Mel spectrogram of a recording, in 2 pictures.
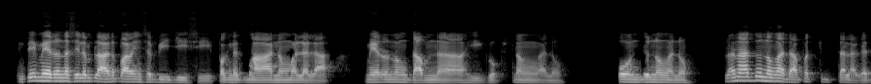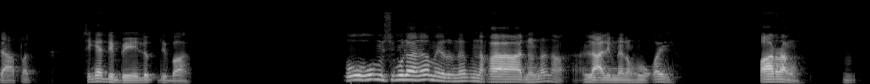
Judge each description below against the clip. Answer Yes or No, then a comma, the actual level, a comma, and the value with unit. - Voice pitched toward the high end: No, low, 110 Hz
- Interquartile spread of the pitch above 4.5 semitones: Yes, average, 4.9 semitones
